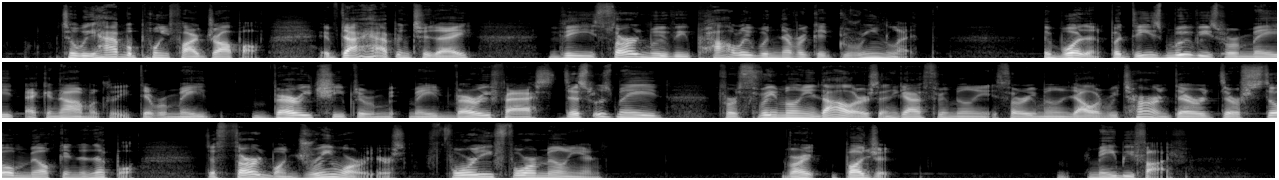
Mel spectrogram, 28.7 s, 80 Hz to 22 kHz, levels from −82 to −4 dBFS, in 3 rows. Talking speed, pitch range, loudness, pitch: 145 wpm, 100-140 Hz, -24 LUFS, 115 Hz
